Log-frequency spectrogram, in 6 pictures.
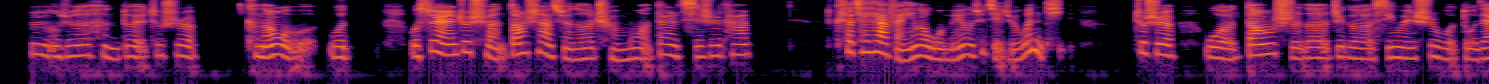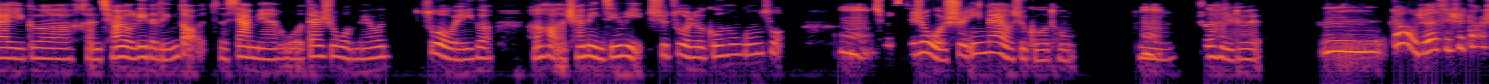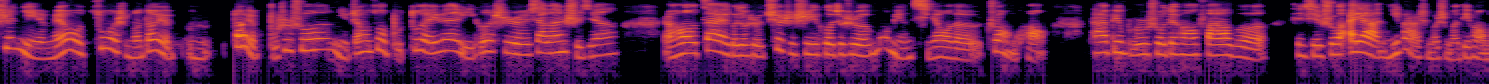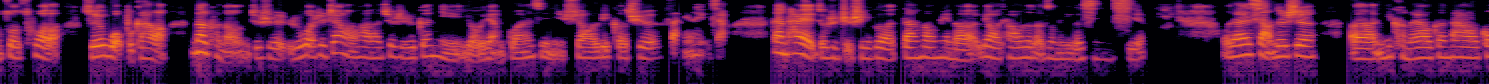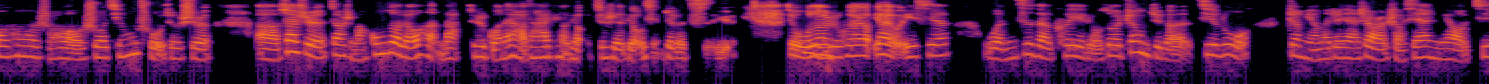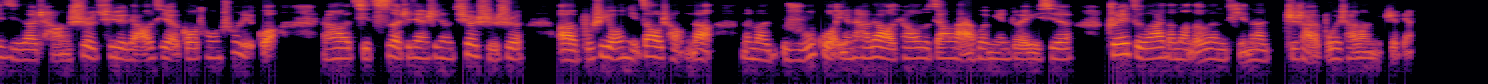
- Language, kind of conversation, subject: Chinese, advice, 我該如何處理工作中的衝突與利益衝突？
- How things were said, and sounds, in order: other background noise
